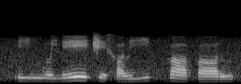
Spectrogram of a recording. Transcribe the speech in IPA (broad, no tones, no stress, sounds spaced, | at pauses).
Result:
ɾ iː ŋ w o j l eː t͡ʃ e x ɒ l iː kː ɒː k ɒː ɾ u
